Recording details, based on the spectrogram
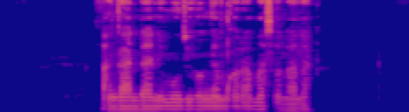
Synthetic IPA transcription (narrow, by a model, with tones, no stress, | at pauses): a̰˨ŋɡa˨nda˨ni˦mu˦d͡ʒi˦kɔ˦ŋɛ˦mkɔ˦ɾa˦ma˦sɔ˨la˨la˦k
